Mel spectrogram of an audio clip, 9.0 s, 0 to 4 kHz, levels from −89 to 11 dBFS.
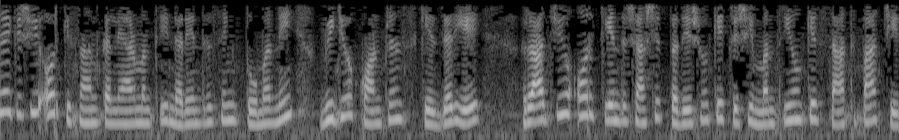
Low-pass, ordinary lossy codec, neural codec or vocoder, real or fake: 3.6 kHz; none; none; real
